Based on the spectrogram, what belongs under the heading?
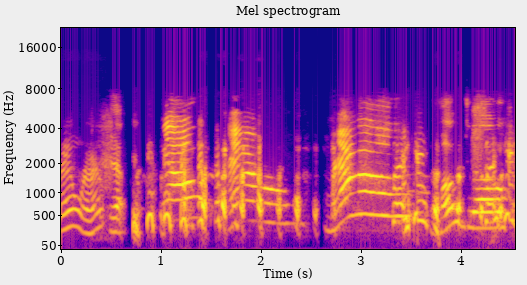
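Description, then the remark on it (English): A series of drawn-out, pitch-bending meows that sound like a person imitating a cat, a greeting to the special guest Mojo. The calls come close together and loud, rising and falling in a continuous playful stream with brief gaps. “And for our special guest, Mojo, meow, meow.”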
